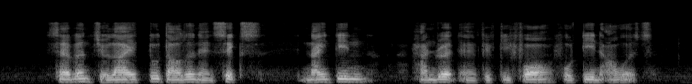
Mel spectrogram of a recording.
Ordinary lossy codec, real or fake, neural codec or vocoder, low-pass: none; fake; vocoder, 24 kHz, 100 mel bands, Vocos; 7.2 kHz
